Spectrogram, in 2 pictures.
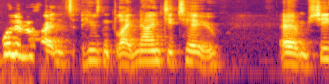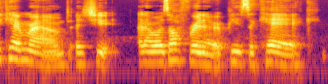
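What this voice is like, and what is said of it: Yorkshire accent. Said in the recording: “your accent is Yorkshire-born ... I'm from Yorkshire and I haven't ever left my accent”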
